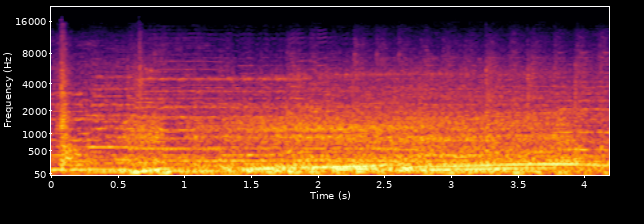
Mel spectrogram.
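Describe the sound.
The engine of a cartoon truck driving through city streets, a loud, steady motor drone whose low pitch climbs slowly as it gathers speed. No talk.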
